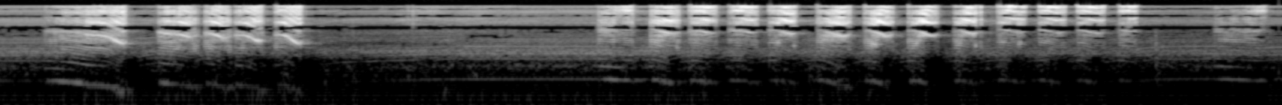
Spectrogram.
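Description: SUNNAIL electric nail drill with a cone bit filing a nail in short strokes, each stroke a brief whine that falls in pitch as the bit bites. There are a few strokes in the first two seconds, a pause, then a steady run of about three strokes a second from about four seconds in until near the end.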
